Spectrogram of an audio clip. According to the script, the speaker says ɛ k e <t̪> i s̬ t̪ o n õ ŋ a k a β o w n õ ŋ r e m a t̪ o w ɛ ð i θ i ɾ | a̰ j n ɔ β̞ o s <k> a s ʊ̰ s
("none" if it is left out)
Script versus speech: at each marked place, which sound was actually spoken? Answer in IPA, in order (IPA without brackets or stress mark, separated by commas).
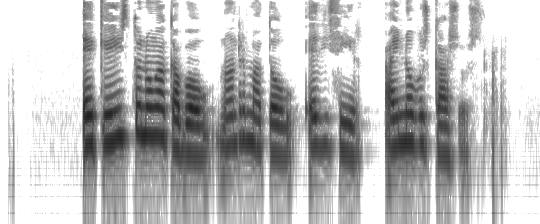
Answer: none, k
